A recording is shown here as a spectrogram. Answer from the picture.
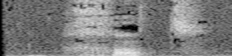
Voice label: "god", Dutch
